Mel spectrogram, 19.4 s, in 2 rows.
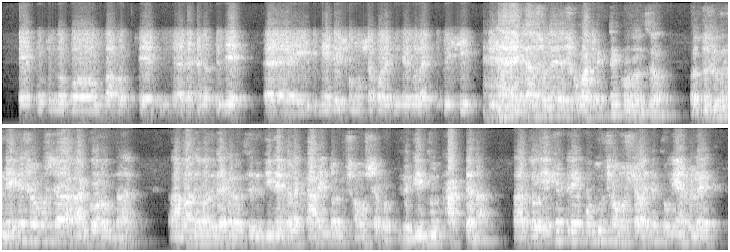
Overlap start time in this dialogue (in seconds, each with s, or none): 6.6 s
